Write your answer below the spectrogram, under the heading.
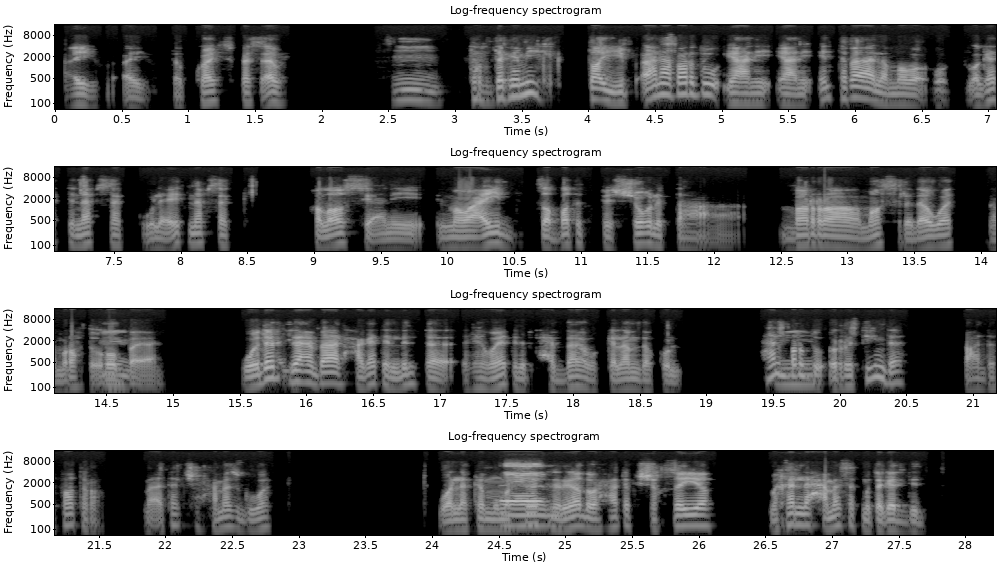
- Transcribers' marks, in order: other background noise; tapping; in English: "الRoutine"
- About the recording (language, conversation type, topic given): Arabic, podcast, إزاي بتتعامل مع الروتين اللي بيقتل حماسك؟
